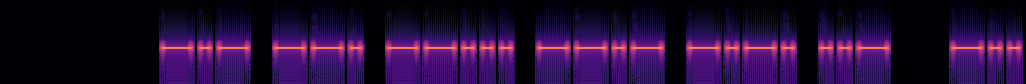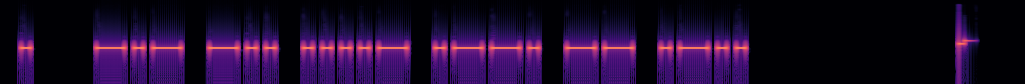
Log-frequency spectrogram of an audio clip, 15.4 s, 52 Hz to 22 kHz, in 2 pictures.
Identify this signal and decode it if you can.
Morse code, heard as a keyed tone, about 17 wpm, 700 Hz. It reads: KG7QCU DE KD4PML
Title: USA Callsign DE Callsign - 6 Characters - 17wpm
